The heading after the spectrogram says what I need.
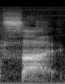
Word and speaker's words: Tsai: of Photoshop by Will Tsai. And I'm hoping I'm pronouncing it right. Usually with the names that have TS, the T is silent.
